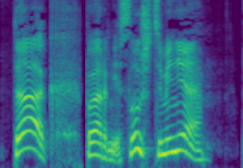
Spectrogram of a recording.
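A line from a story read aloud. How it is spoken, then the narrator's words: Roared. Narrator (Russian): проревел плевака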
